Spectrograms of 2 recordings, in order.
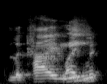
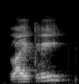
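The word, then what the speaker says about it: Lykke Li: Drake was that I don't know how you pronounce her name, but Lakai Lee, Likely, yeah, Likely.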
